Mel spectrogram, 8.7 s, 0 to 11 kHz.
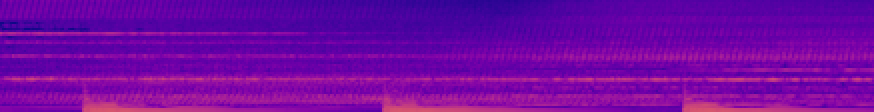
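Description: Ambient electronic music from PS-3300 and Elka-X software synthesizers. A deep bass note starts suddenly and fades three times, about every three seconds, under a steady high tone.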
